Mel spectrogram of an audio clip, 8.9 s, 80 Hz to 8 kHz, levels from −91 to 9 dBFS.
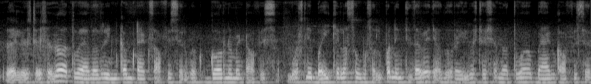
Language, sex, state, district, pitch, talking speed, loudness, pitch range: Kannada, male, Karnataka, Gulbarga, 145 Hz, 155 wpm, -19 LUFS, 145-155 Hz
